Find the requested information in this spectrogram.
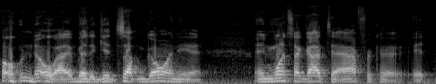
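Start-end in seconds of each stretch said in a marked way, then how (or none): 0.0-2.0 louder, higher retold worry; mock fear. Actor recalls his nerves before learning an accent, mock fear. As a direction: act out a touch of panic.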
